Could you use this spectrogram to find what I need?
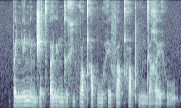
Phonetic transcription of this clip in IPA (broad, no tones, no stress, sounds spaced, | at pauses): p ɛ ɲ e ɲ ɘ n d͡ʒ ɛ t͡sʼ ɐ lʲ ɘ ŋ ɡ ɘ x i f u qʰ ɐ p u h e f ɐ qʰ u pʼ i n d ɛ ʁ e h u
